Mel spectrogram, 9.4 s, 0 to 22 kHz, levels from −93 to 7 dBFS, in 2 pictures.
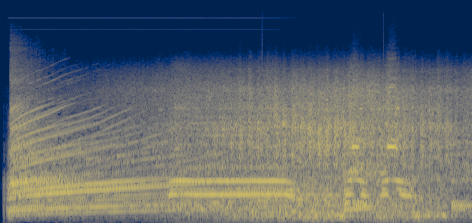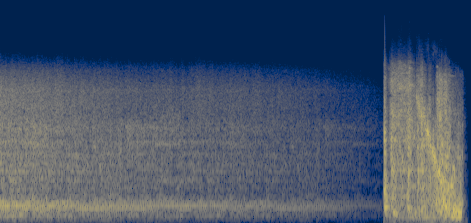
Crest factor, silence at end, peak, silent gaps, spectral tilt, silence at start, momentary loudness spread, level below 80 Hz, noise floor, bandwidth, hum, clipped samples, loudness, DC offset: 16 dB; 0.1 s; 0 dBFS; none; -5 dB/octave; 0.05 s; 20 LU; -48 dBFS; -53 dBFS; 8.2 kHz; none; under 0.1%; -15 LUFS; under 0.1%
